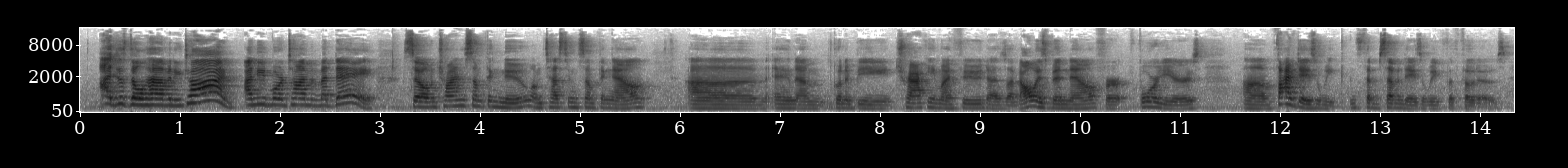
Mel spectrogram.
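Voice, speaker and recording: A woman with a very deep, low voice talks at a moderate pace, her pitch swinging very widely and her loudness shifting a lot, with noticeable background noise and audible room echo. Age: 30s. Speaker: weight-loss surgery vlogger. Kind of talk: casual vlog update.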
